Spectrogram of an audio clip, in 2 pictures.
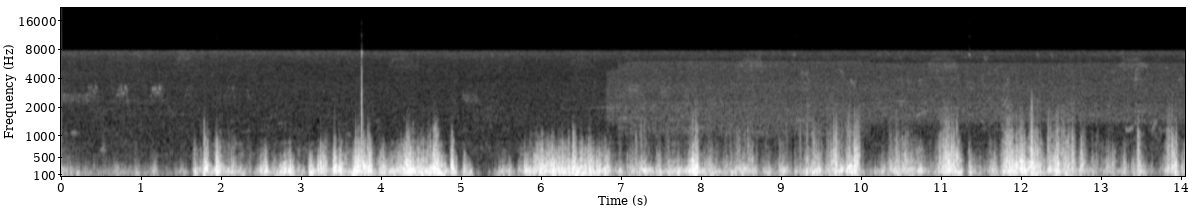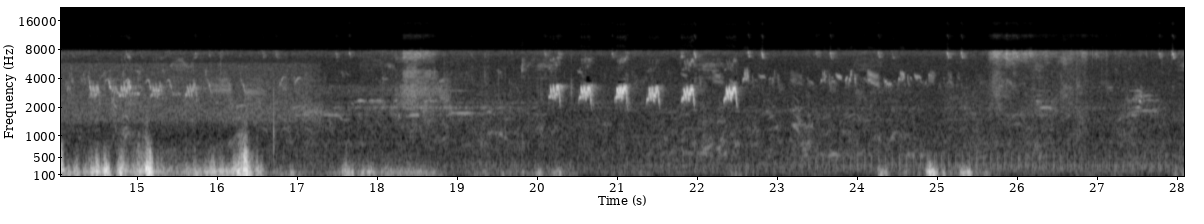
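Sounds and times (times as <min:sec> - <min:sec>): bird chirps: 0:13.3 - 0:19.2, 0:20.0 - 0:28.0.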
